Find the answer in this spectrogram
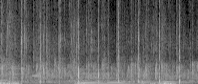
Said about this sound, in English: Now let's clap before the Lord. Let's clap.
